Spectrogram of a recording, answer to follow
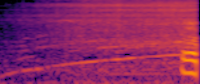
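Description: Kite Mini Air air-cushion packaging machine starting up: its blower spins up with a steadily rising whine over a growing rush of air as it begins inflating the film into air pillows.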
